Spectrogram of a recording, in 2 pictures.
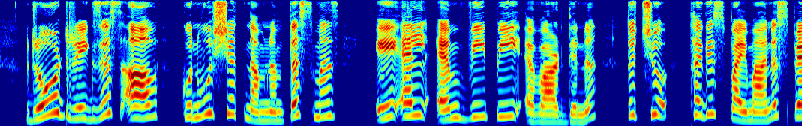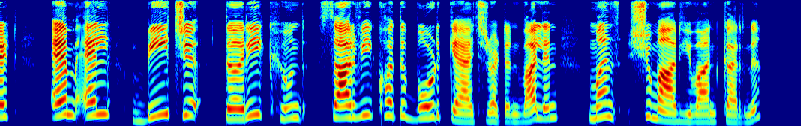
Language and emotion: Kashmiri, neutral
